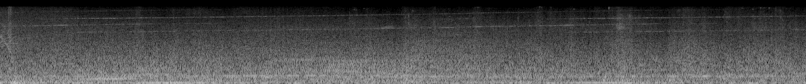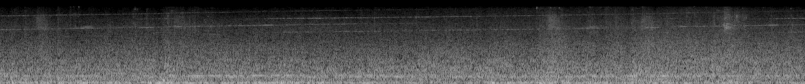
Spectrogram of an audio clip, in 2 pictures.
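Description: Wind blows strongly across open ground.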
